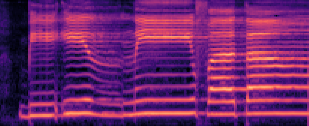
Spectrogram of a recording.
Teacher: Ada hukum ikhfa hakiki dengan tingkatan dengung ausato, ikhfa ausato, karena nun sukun menghadapi huruf fa, maka bunyi nun samar-samar siap-siap menuju fa disertai dengung. Dengung dan samarnya sama karena makhraj fa ini tidak dekat tidak jauh dari nun, tengah-tengah.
